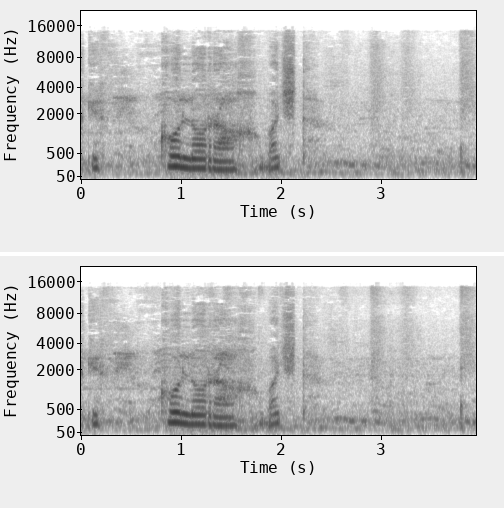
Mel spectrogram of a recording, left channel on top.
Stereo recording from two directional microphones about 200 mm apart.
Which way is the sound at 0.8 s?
10° left (ahead or behind).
